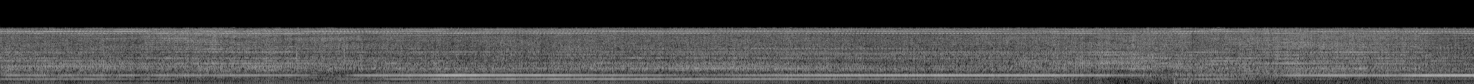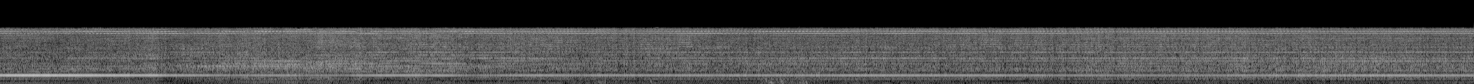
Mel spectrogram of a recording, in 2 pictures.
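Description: Align T-Rex 600 electric RC helicopter in an MD 500 scale fuselage hovering and flying: a steady whine of the electric motor, drive gears and rotor, its pitch shifting slightly now and then as it manoeuvres.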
